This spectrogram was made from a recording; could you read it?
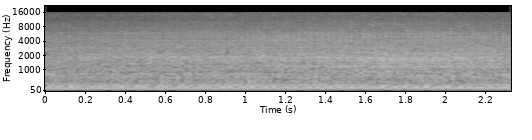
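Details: Audi RS3 with a fully forged five-cylinder, on its first start with a new battery: a smooth, even idle with a steady hum and no stumble or misfire. The engine sounds healthy despite dash fault warnings.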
